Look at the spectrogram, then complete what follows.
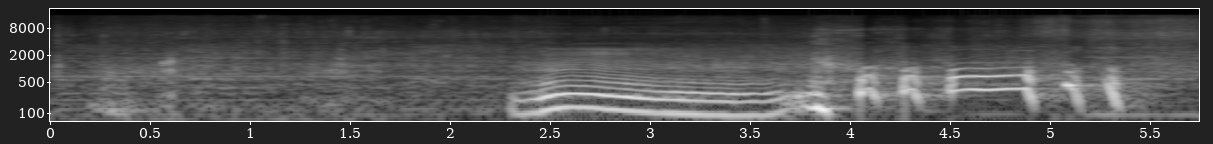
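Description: Hot fat sizzling in a metal roasting tray around a freshly roasted suckling pig just pulled from the oven. A man's voice rises over it with one long drawn-out exclamation, then a few short sung notes.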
